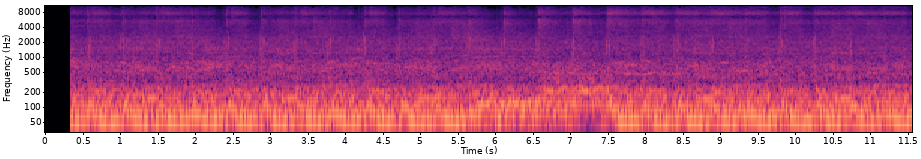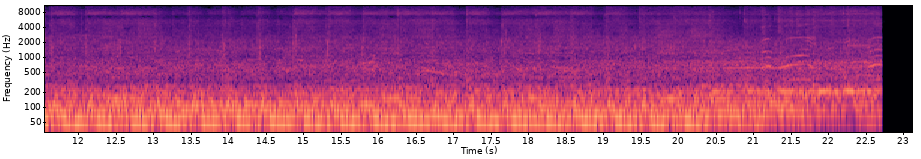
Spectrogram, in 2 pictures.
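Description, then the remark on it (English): A large crowd of students roars continuously in a packed stadium at an ASU game, a dense wall of cheering and shouting voices that stays loud and steady from start to finish. “it was really cool to see all those students out there. We have a video of them and it is electric.”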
